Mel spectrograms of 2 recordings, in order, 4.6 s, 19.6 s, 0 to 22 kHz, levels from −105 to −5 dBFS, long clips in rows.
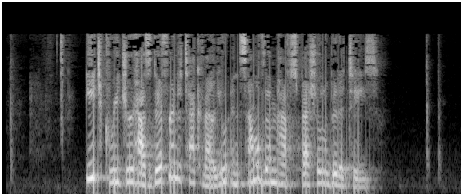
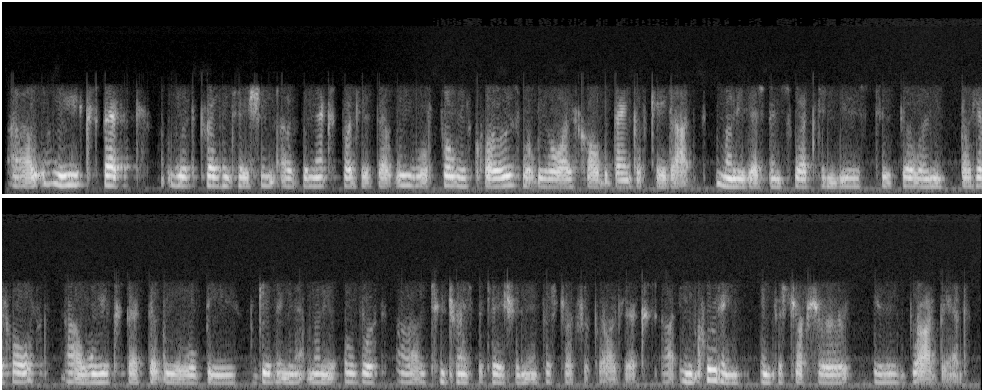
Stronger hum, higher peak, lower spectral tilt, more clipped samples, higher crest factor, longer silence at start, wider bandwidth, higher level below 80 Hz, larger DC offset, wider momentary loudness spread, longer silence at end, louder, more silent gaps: neither; about the same, -4 dBFS vs -6 dBFS; second, -3.5 dB/octave vs -9 dB/octave; neither; about the same, 18 dB vs 20 dB; first, 0.6 s vs 0.1 s; first, 11.5 kHz vs 3.7 kHz; first, -50 dBFS vs -70 dBFS; neither; first, 19 LU vs 12 LU; first, 0.85 s vs 0.25 s; first, -21 LUFS vs -26 LUFS; neither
